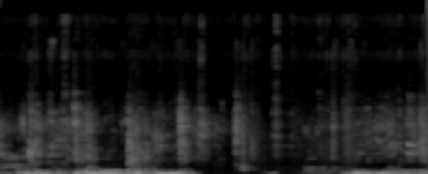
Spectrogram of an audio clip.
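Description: Pigeons coo in low, throaty rolling bursts, two long stretches with a short pause between, close by and fairly loud, at a pigeon market.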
